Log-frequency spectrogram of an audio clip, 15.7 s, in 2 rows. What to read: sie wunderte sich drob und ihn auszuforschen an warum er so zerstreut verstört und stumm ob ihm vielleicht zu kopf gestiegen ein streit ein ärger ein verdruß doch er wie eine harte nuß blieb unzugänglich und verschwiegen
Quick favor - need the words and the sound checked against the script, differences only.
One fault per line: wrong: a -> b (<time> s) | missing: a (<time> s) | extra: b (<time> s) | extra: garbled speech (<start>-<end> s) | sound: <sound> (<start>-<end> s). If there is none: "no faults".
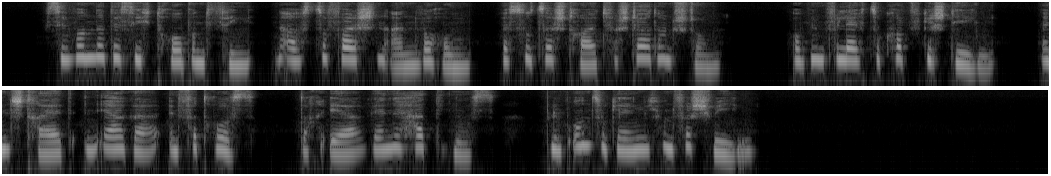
extra: fing (1.6 s)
